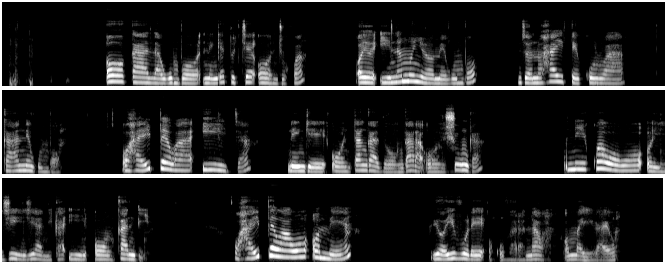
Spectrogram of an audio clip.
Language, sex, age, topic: Oshiwambo, female, 18-24, agriculture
